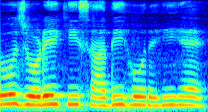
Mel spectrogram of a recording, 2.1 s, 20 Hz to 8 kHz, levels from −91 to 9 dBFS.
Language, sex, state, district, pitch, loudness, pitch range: Hindi, female, Uttarakhand, Tehri Garhwal, 225 Hz, -14 LUFS, 215-235 Hz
